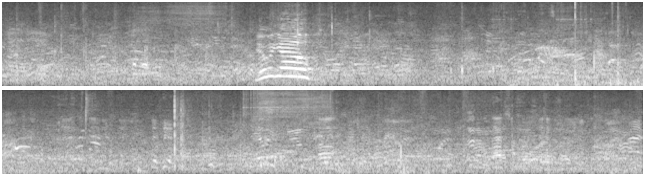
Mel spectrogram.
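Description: Men and women chatter and call out across an open field outdoors.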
